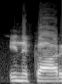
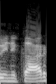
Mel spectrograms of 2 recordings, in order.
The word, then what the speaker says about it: इंकार: कि सम्मुख ठीक है इनकार कर दिया उसने तो इंकार कर दिया क्या इंकार कर दिया अरे इनकार नहीं इंकार पहले तो आप जो शुद्ध बोलना सीखिए कि इंकार किया तब तो बात मानेगी वो जब गलत शब्द बोलोगे तो कैसे मानेगी या मानेगा इंकार होता है ना कि इनकार सुर पखा के बारे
